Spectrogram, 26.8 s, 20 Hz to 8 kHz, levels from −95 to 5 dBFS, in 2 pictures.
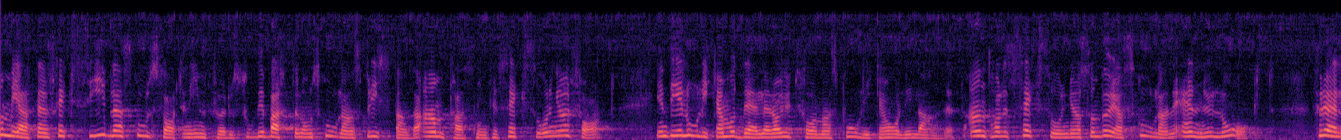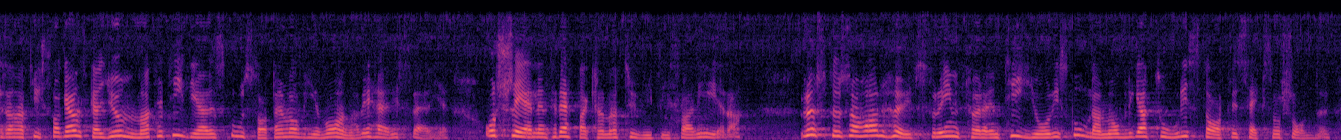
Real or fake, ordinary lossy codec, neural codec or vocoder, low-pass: fake; none; vocoder, 22.05 kHz, 80 mel bands, HiFi-GAN; 7.2 kHz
